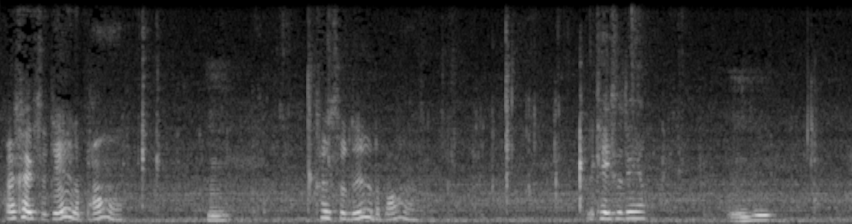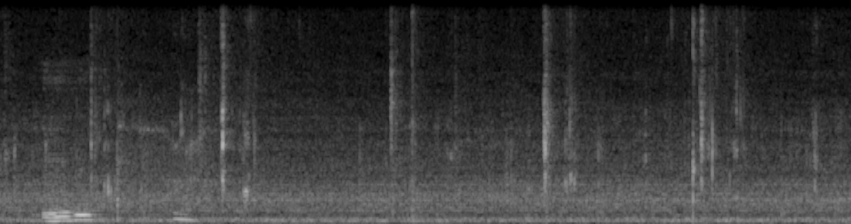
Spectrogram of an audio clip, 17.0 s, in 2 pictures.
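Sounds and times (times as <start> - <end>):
person humming: 2.1 - 2.4, 7.3 - 7.8, 8.9 - 9.5
person chewing: 4.2 - 5.9, 8.0 - 17.0.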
